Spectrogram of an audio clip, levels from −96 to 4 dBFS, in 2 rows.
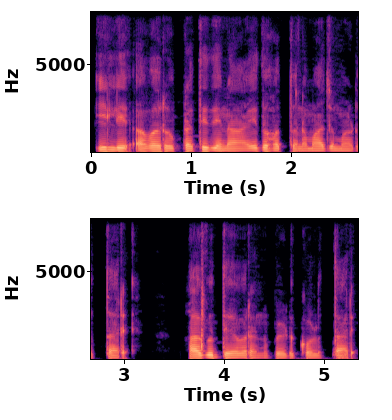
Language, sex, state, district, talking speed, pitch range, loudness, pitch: Kannada, male, Karnataka, Dharwad, 110 wpm, 105-115 Hz, -19 LUFS, 105 Hz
